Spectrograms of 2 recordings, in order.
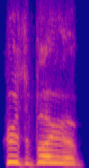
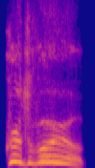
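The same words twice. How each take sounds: First: Loud mob chant, pitched up; hammed-up mob yell; crowd crying out. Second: Loud and higher, chanting back; hammed-up repeated mob yell; crowd crying out again. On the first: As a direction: shout it like the angry crowd. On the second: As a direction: keep the mob yell going. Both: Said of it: "they still cried out".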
